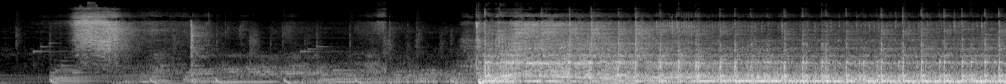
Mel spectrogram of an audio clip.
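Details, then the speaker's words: 1981 Suzuki TS185 two-stroke single, restarted: after a few kicks it settles into a steady, even ring-a-ding idle, running well, holding oil, little smoke, fuel mixture right; normal healthy idle. "I've got it idling. It's absolutely running mint and it's holding oil."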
